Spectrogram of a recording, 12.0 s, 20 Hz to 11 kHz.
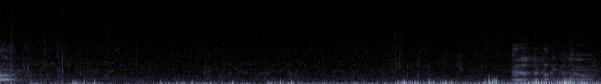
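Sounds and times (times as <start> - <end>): hooves walking on sand: 0.0 - 9.9.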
